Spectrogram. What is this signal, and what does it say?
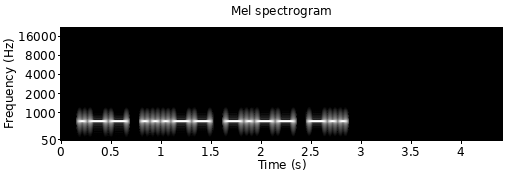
Morse code, heard as a keyed tone, about 22 wpm, 700 Hz. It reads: W3YD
